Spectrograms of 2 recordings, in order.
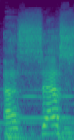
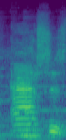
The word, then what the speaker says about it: assess: okay stop stop what it's assess the window not ashes the window you put the wrong emphasis on the wrong syllable and so you can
